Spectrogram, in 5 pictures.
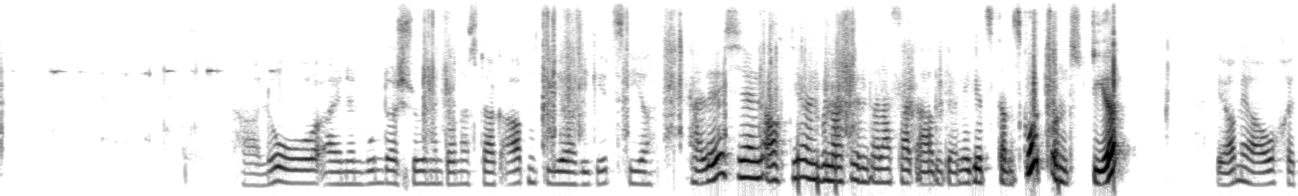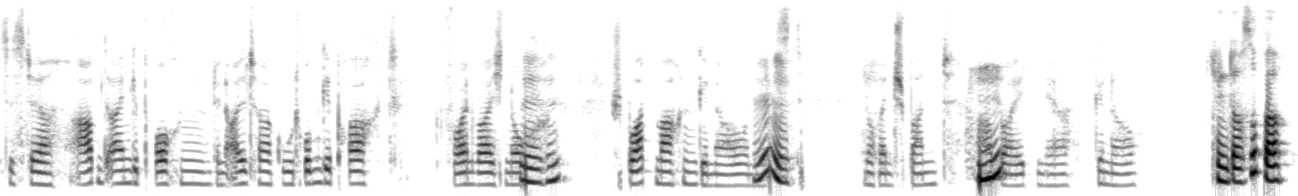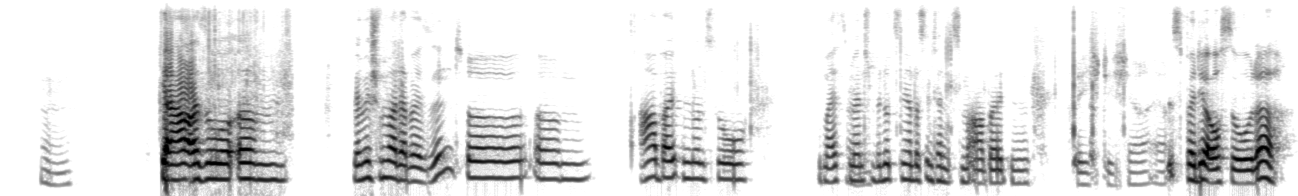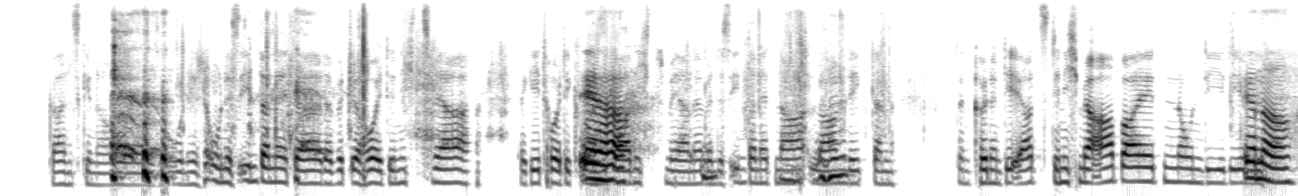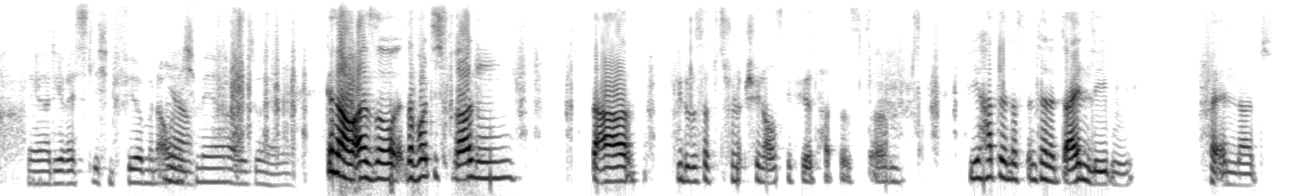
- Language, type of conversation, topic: German, unstructured, Wie hat das Internet dein Leben verändert?
- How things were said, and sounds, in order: other background noise; chuckle; laughing while speaking: "ohne"; background speech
